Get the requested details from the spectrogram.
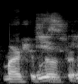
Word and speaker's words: Marchessault: Like Jonathan Marchessault, I don't know, I might have butchered that name, Nemestikov and Yanni Gord. Obviously, Marchessault, is that how you say it? Marchessault? – Yeah, Marchessault.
